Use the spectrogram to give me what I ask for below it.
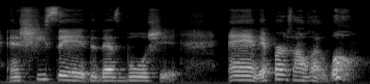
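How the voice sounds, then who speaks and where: A woman's voice: on the low side, normal speed, fairly bright tone. A woman chatting casually and enthusiastically to her camera as she reviews a book, with loose filler-heavy talk. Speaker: book vlogger. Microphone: camera mic.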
